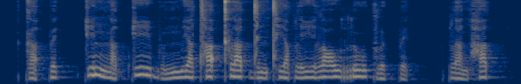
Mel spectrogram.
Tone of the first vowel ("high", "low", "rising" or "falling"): low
